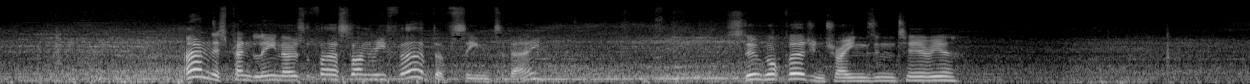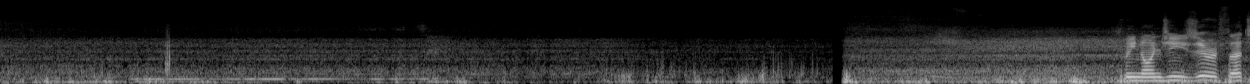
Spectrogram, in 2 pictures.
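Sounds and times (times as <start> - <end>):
steady tone: 0.0 - 18.7
electric train humming: 0.0 - 25.0.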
